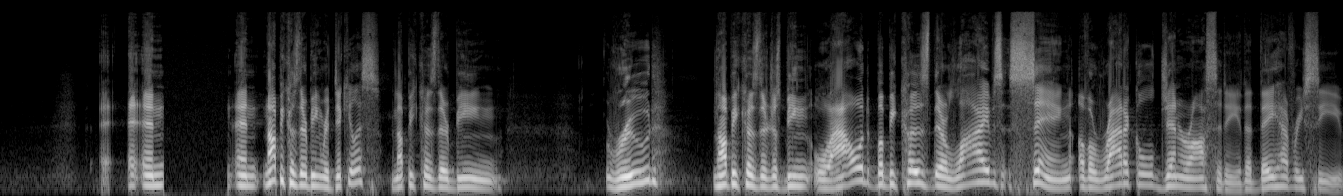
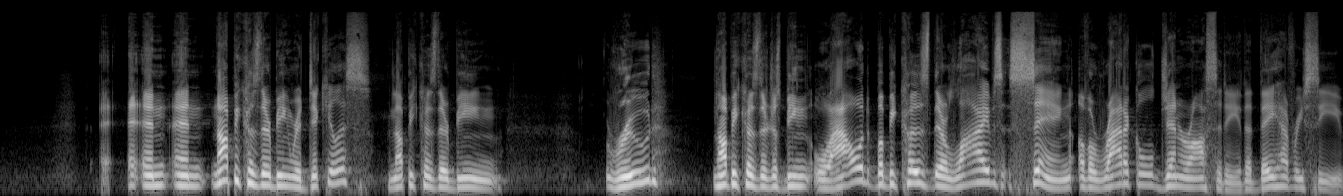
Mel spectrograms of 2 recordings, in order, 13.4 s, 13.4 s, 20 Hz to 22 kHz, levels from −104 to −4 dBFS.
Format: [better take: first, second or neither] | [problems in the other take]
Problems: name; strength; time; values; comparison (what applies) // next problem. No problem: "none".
second | audio freezing; at 1.5 s for 0.5 s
